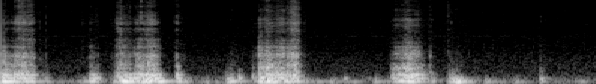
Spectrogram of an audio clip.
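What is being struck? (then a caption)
Stretched cotton canvas on a wooden frame. Fingertips and nails scratch across the surface of a stretched white cotton art canvas on a wooden frame, with the hollow space behind it. The result is a series of uneven, rasping strokes that come in bursts at irregular intervals. Each stroke has a deep, hollow, drum-like body and fades quickly between scratches.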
